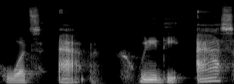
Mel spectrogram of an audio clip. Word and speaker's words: WhatsApp: it's an app so it's pronounced what's app we use the short ass sound like black cat ah a not what's up but what'sapp what'sapp is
